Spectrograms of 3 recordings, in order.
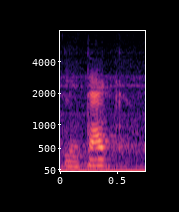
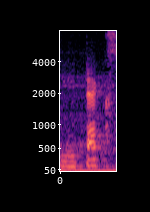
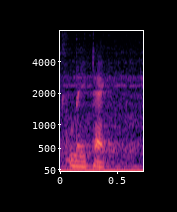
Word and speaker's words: LaTeX: Arabic uh if you don't know how to pronounce that you can call it latch some people call it latex but that would be really wrong because it's it's not latex the rubber it's at best latch anyway it takes in the latex source and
